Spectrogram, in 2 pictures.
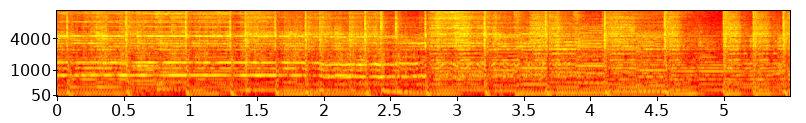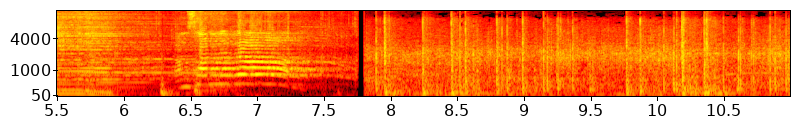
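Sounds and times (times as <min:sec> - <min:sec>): backing music held chord: 0:00.0 - 0:06.0
dense crackle of sharp pops: 0:07.8 - 0:11.0.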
